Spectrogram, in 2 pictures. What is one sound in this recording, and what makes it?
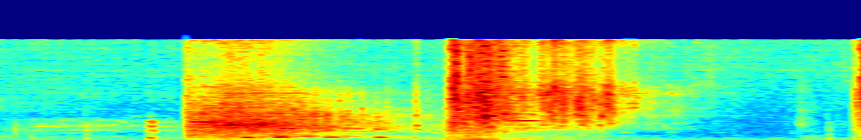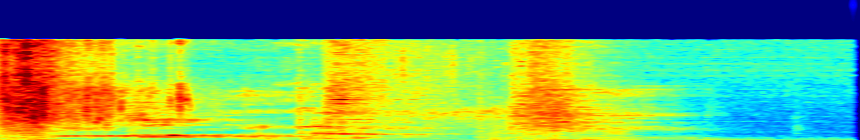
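A sword slashes and strikes with heavy impacts.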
